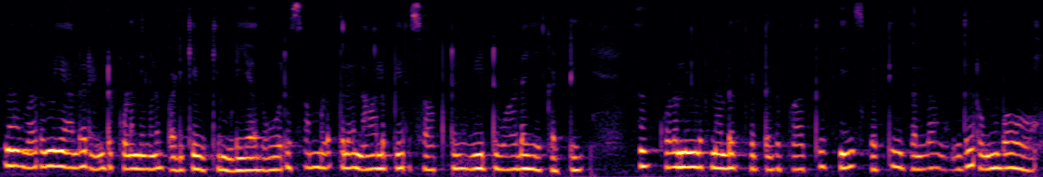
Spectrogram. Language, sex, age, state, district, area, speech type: Tamil, female, 45-60, Tamil Nadu, Tiruppur, urban, spontaneous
